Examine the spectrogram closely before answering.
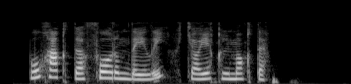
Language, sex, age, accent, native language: Uzbek, female, 12-17, Namangan, Uzbek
